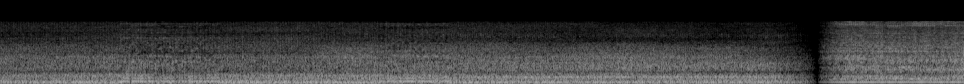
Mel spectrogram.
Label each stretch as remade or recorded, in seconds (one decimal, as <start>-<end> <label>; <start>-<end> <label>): 0.0-1.2 recorded; 1.2-2.2 remade; 2.2-3.8 recorded; 3.8-4.5 remade; 4.5-9.6 recorded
